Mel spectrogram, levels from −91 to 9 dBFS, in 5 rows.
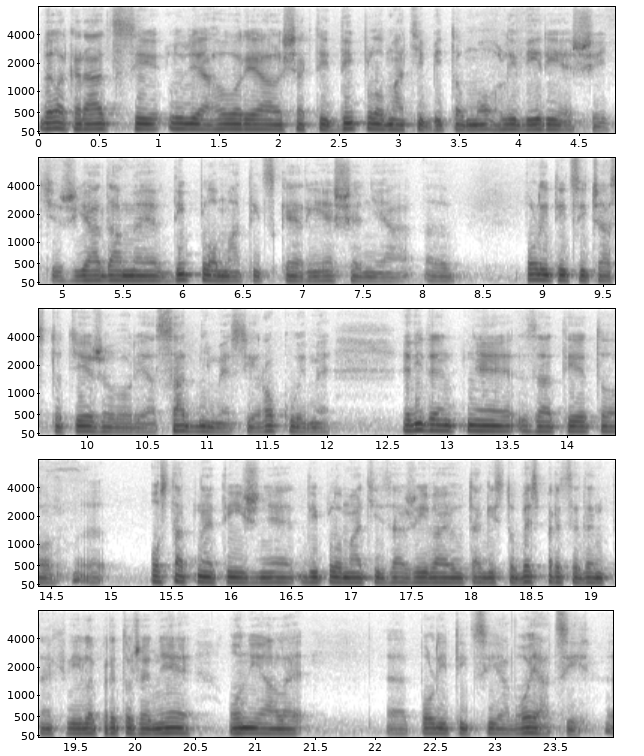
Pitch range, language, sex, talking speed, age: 105-115 Hz, Slovak, male, 100 wpm, 50-69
